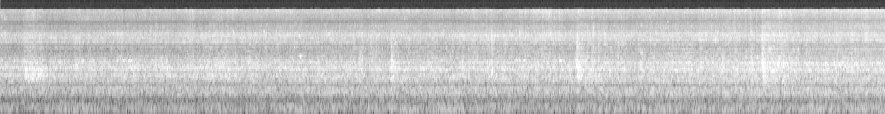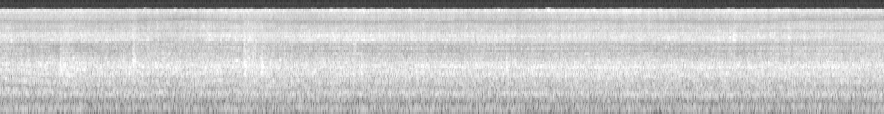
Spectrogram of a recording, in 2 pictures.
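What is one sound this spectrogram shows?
A combine harvester's engine rumbles steadily and grows louder as it approaches.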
